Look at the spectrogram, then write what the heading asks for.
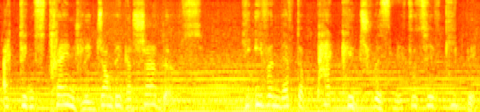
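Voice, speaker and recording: A reserved woman scholar played by an actress, stern and full of suspicion. Her pitch is average for a woman. She speaks in a video game cutscene with loud music underneath. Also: lively intonation, fairly quick, natural voice. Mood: uneasy, reserved. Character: suspicious, reserved, stern female Louvre academic.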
